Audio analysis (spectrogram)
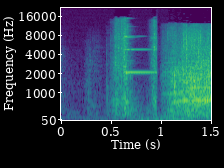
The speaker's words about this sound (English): I low key want you to drop the bag and do a hand clap real fast. Do a hand clap? Yeah, drop the little ching and a hand clap.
